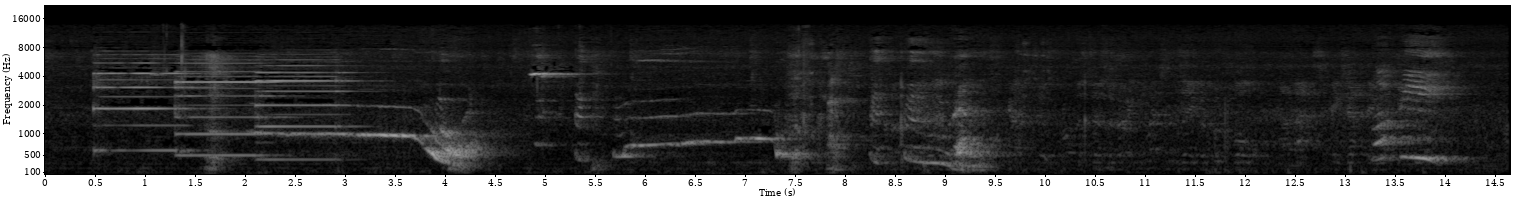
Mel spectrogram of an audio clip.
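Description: A Golden Retriever answers an electronic intercom chime with drawn-out, sliding howls and yelps.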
